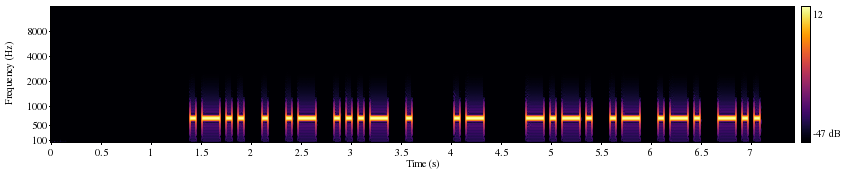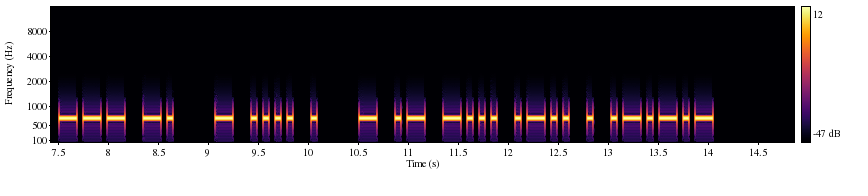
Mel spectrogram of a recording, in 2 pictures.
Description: Morse code, heard as a keyed tone, about 21 wpm, 700 Hz. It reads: LEAVE A CARD ON THE TABLE.
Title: Sentences from Top 1000 Words - Review Part 4 - 20wpm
